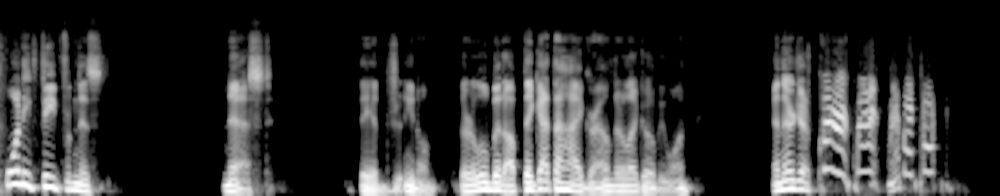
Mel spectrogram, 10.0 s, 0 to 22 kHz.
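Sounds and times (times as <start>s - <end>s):
speech: 0.1s - 1.2s, 2.3s - 2.8s, 3.6s - 7.0s, 7.8s - 9.6s
voice imitating crows squawking: 8.2s - 9.6s.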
